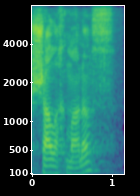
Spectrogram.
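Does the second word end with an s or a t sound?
s. The second word ends with an s sound.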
